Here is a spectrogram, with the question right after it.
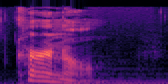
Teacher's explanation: It looks like colon L, but we pronounce it colonel. Colonel, like there's a R in there. And the O's don't even make any O sounds.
